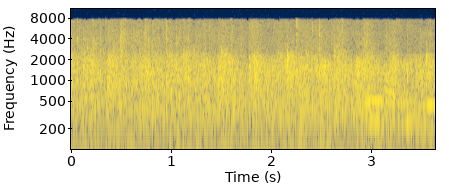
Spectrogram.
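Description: A crowd at a legislative chamber session claps steadily for several seconds in praise of the Lord Jesus, a dense, continuous patter of many hands at an even loudness with no clear pauses.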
